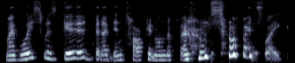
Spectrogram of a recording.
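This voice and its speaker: A woman from Oklahoma hosting a casual livestream chat with viewers. Her voice is slightly hoarse. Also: sits high, expressive. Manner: slow, chatty, talking to viewers. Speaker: livestream host. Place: farm home indoors. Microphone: computer streaming setup.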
